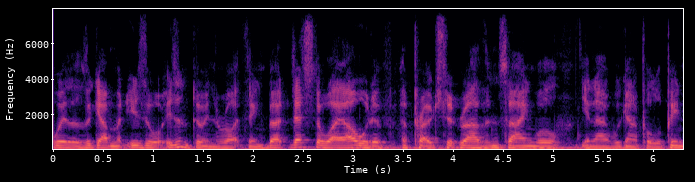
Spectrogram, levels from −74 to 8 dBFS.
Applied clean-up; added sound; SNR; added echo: none; Bass guitar; 12 dB; none.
